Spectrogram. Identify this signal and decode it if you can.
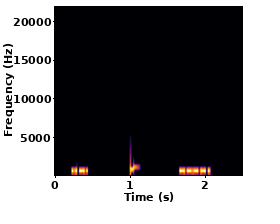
Morse code, heard as a keyed tone, about 50 wpm, 700 Hz. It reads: F 9
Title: Single Letter-Number Alt - Rapid-Fire 50wpm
